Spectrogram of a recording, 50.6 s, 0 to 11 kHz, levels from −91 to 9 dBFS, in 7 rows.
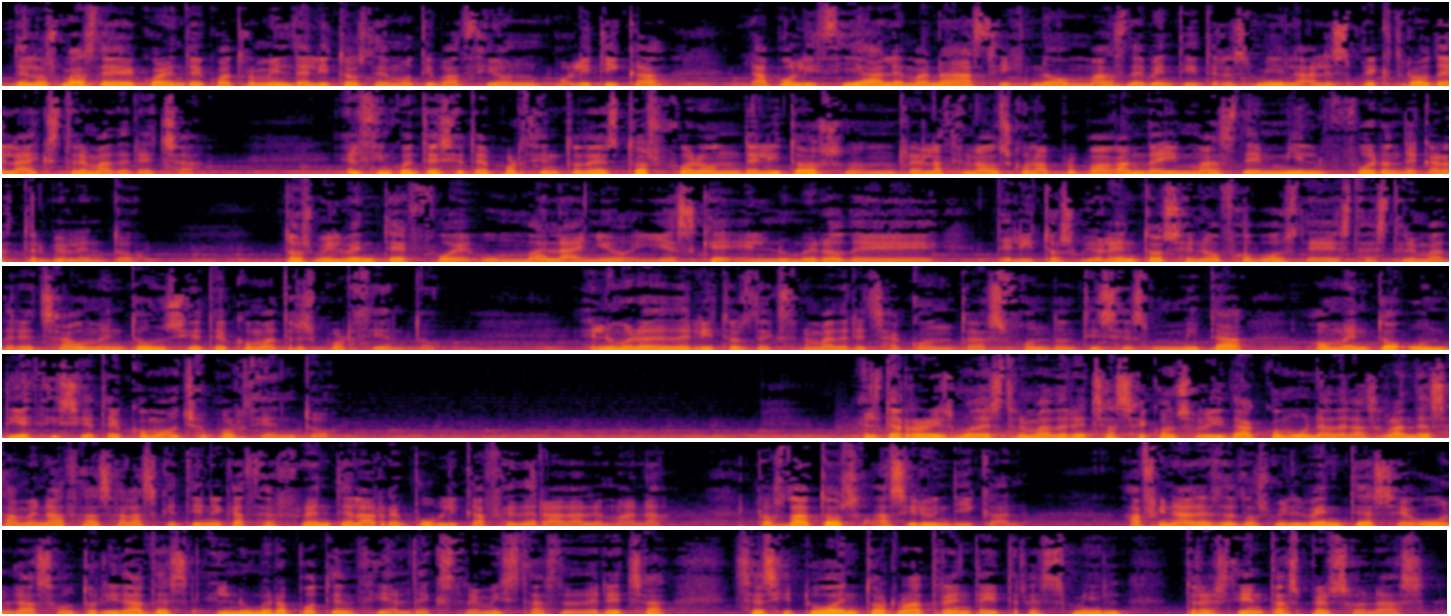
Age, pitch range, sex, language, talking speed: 30-49, 120-150 Hz, male, Spanish, 145 wpm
